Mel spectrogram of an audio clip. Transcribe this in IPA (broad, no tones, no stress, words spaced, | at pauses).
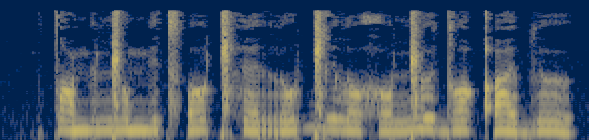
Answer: tˤemʲɔŋ͡ǁo mʲet͡sʼɔǁʰɛro ɡ͡ǁelɔxɔŋ͡ǁɵ dɔ qʼɛ blɵ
